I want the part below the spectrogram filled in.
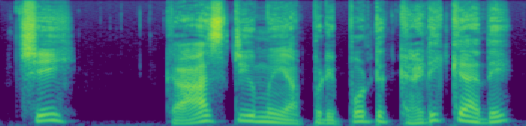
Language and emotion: Tamil, disgusted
